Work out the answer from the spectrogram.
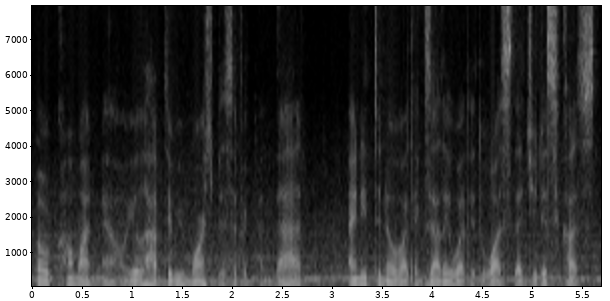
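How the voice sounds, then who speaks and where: A man's voice: lowish voice, brisk, noisy background, lightly acted. A man voicing a menacing, smug gangster boss from a visual novel, with domineering, mock-polite threats. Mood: commanding, mocking. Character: menacing, bigoted male crime boss, smug and violent. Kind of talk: visual novel villain dialogue read aloud. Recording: loud music under the voice.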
